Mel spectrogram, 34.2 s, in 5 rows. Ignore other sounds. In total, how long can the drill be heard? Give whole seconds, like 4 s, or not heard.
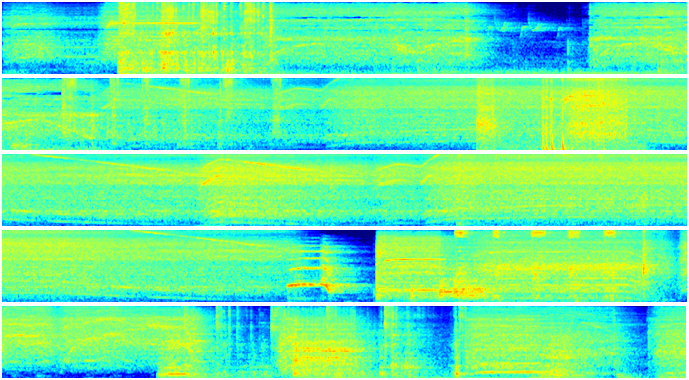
34 s.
